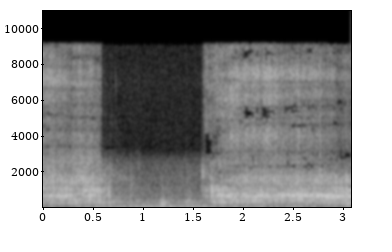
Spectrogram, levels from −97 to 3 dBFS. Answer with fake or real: real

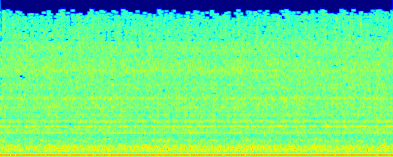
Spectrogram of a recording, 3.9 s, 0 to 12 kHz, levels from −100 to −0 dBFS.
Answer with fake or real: fake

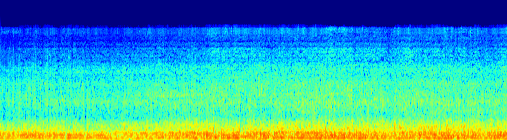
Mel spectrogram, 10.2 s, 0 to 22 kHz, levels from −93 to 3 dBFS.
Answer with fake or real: fake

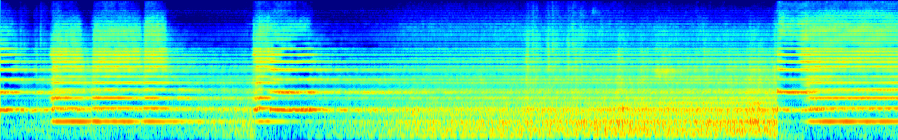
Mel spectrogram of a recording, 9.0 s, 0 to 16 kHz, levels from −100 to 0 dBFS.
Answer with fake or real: fake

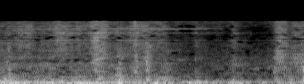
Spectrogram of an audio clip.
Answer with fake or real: fake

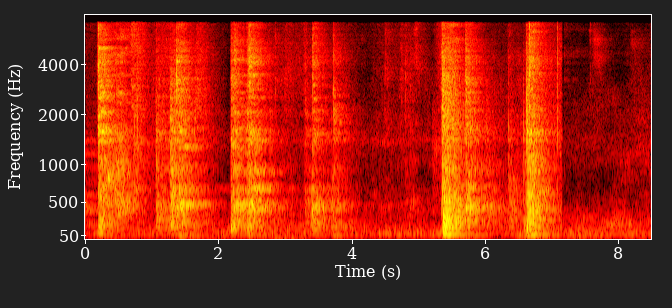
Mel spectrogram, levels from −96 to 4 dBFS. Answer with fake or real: fake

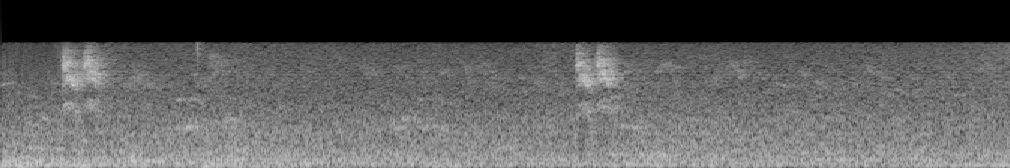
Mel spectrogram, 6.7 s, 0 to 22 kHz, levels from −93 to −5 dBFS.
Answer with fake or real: fake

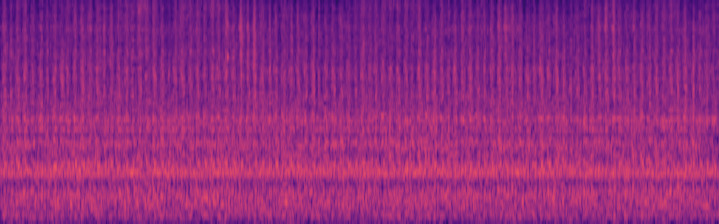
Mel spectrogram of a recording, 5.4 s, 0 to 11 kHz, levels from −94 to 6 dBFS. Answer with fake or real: fake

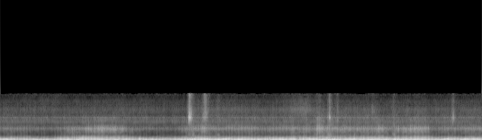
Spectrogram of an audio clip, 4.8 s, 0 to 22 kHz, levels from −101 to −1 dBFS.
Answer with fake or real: fake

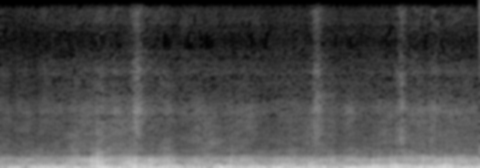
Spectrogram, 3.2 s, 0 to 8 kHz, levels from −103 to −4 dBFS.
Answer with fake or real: fake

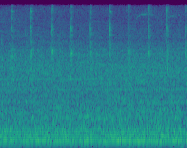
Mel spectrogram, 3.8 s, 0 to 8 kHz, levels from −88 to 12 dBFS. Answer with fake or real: real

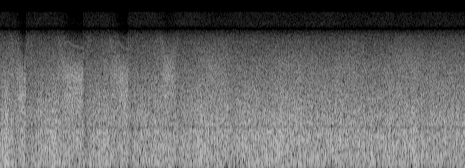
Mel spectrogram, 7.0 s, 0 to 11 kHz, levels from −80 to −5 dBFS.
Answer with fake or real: real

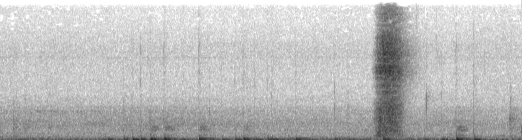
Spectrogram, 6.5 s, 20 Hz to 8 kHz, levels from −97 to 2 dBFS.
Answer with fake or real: real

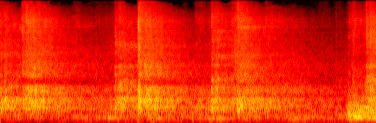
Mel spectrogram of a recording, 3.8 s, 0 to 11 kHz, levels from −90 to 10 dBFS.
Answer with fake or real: fake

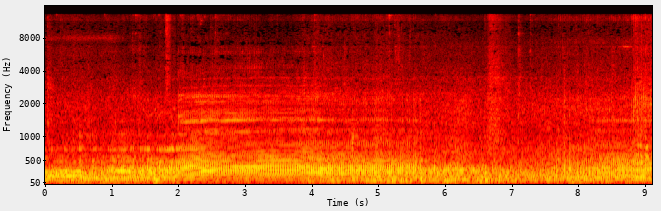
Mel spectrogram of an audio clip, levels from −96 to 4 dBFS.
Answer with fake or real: real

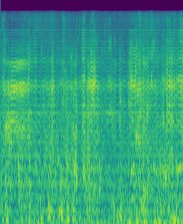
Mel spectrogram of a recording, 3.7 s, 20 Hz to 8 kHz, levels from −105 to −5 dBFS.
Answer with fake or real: fake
